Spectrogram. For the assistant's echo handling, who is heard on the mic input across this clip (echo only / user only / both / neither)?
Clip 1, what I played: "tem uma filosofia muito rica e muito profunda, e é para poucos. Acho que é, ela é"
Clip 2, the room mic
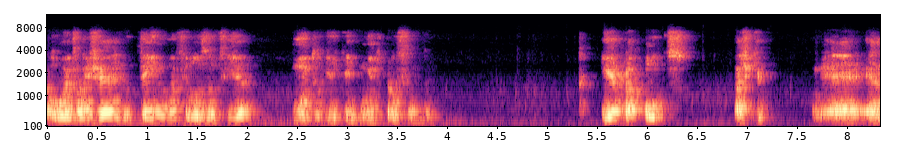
echo only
